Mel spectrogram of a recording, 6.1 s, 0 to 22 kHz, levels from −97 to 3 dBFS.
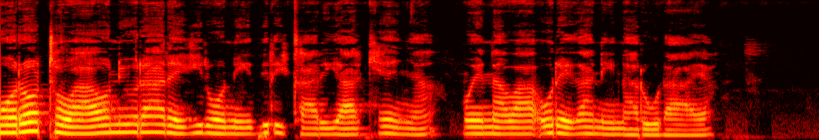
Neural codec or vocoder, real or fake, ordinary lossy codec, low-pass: none; real; none; none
